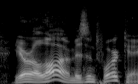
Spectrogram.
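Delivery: computerized machine voice like a talking alarm. Retelling what the smoke alarm announces: imitating a robotic voice. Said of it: "this robotic voice that comes on and says".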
